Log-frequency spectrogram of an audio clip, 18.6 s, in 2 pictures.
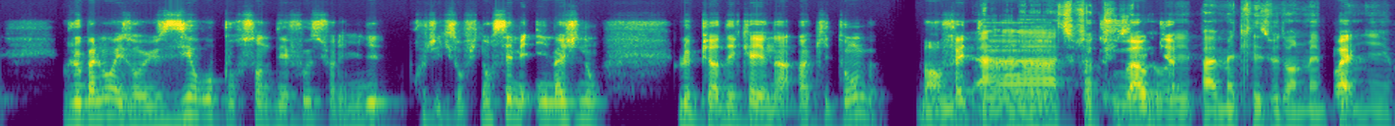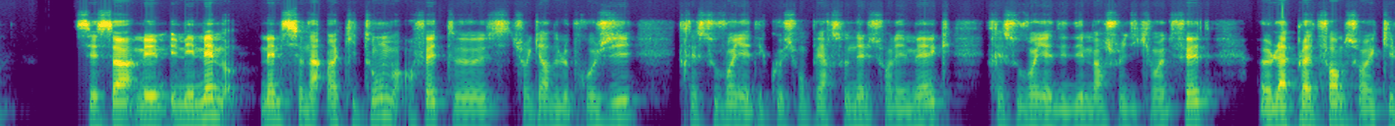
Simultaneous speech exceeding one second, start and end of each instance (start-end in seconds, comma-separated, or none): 6.1-7.8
